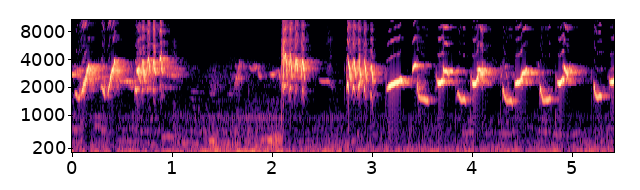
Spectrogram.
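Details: Provocation song of a greater green leafbird aimed at rival birds: harsh buzzy notes, a pause, then a rhythmic string of down-and-up whistled slurs repeated steadily.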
